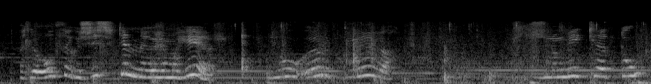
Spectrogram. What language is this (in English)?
Icelandic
